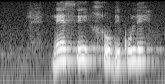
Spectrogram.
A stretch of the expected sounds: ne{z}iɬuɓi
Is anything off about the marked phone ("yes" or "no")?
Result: yes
